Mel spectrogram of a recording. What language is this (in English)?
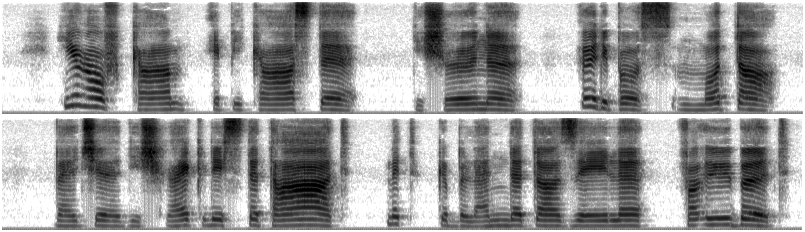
German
